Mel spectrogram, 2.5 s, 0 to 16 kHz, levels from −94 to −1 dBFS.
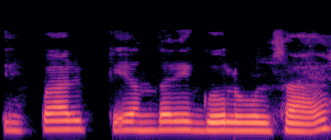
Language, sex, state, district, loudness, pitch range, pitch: Hindi, female, Uttar Pradesh, Deoria, -27 LUFS, 175-190 Hz, 180 Hz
